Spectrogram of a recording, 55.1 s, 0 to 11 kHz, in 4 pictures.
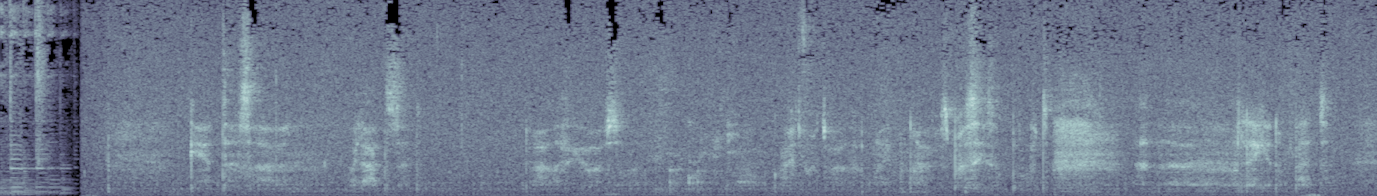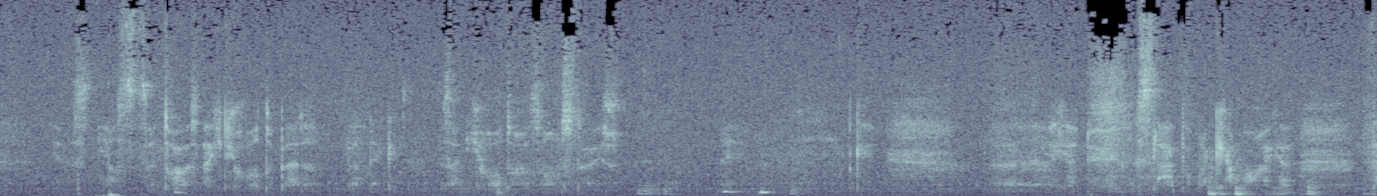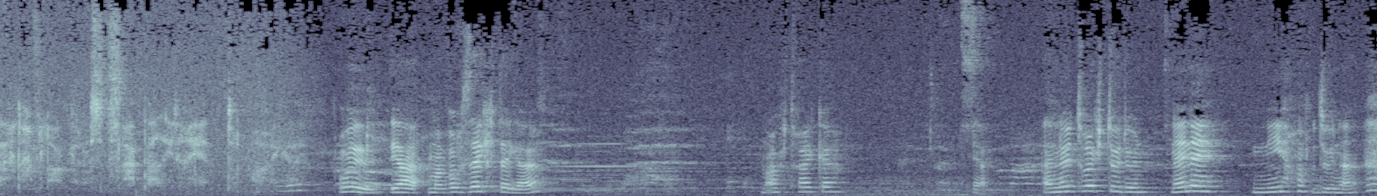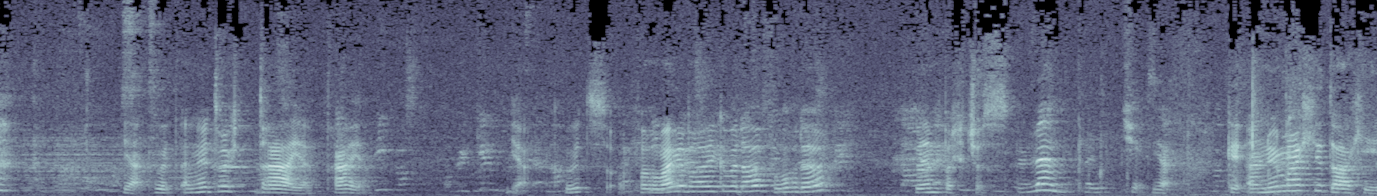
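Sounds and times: person whispering softly: 5.2 - 10.5, 14.4 - 20.3, 23.8 - 26.7, 27.4 - 30.4.

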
